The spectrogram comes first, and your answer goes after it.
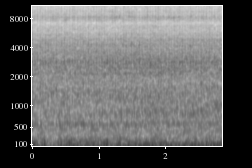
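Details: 2011 Ford Everest diesel that died while driving, repaired by replacing broken rocker arms and timing belt without a top overhaul. Steady, even diesel clatter at idle, no misses or stumbles; running properly again.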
